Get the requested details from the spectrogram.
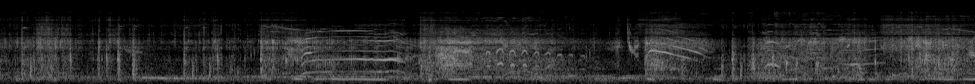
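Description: Video game music plays through a small speaker.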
